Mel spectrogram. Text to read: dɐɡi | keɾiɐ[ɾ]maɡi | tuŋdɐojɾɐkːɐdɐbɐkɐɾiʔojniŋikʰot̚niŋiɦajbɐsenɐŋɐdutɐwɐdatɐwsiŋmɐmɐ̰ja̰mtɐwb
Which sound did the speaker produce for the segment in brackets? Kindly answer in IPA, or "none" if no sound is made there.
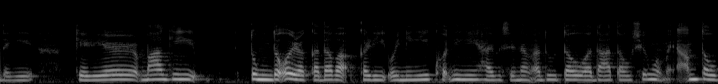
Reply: ɾ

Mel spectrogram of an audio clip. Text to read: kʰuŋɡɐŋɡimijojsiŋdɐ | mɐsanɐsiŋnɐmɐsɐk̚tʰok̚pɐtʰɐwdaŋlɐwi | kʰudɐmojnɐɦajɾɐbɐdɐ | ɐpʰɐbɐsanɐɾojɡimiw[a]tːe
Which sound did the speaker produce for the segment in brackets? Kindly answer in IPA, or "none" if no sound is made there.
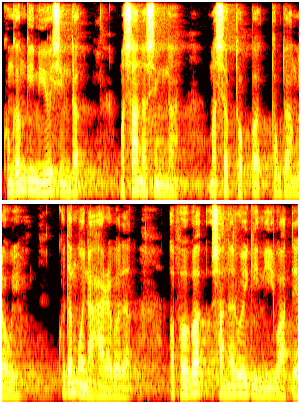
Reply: a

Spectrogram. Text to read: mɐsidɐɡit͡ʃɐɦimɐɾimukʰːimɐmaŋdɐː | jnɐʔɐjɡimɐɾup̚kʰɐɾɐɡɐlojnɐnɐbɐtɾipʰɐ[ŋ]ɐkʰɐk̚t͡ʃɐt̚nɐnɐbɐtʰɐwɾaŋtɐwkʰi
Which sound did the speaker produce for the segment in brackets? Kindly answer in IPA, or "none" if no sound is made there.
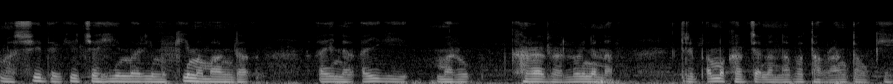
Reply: m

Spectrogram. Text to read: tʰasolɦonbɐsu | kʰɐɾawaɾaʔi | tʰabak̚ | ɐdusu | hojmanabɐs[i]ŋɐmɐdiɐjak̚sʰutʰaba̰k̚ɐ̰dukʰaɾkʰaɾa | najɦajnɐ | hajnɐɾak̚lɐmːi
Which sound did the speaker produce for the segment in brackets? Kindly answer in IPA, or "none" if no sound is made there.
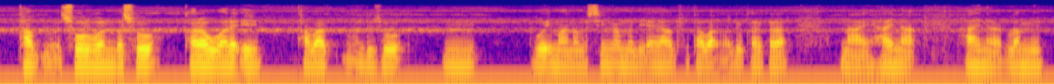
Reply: i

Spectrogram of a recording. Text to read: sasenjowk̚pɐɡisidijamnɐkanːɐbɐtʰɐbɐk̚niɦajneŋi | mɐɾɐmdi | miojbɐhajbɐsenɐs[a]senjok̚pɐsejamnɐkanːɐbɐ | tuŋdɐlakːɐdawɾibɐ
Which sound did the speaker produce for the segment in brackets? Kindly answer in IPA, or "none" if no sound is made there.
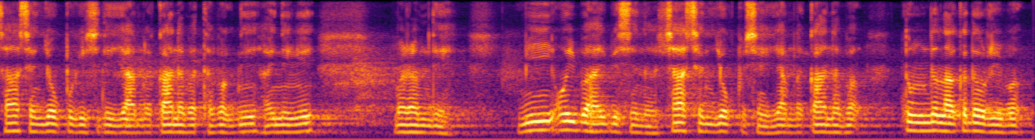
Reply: a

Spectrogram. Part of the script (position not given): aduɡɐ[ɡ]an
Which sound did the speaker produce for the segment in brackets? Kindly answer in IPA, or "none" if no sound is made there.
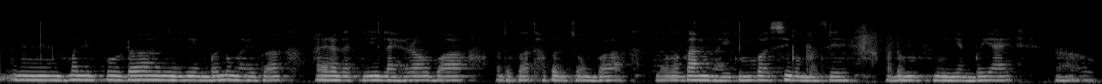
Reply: ɡ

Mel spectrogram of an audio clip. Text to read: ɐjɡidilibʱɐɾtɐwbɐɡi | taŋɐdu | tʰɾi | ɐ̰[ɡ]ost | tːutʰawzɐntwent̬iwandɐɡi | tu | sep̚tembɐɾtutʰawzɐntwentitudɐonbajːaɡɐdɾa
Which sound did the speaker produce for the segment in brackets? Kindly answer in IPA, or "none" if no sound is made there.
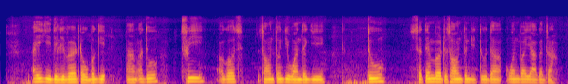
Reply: ɡ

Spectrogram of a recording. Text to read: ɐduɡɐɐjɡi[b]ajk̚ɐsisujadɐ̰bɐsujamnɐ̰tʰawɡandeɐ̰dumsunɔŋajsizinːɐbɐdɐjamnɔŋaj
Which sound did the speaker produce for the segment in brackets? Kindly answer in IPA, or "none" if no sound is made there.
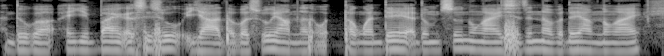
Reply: b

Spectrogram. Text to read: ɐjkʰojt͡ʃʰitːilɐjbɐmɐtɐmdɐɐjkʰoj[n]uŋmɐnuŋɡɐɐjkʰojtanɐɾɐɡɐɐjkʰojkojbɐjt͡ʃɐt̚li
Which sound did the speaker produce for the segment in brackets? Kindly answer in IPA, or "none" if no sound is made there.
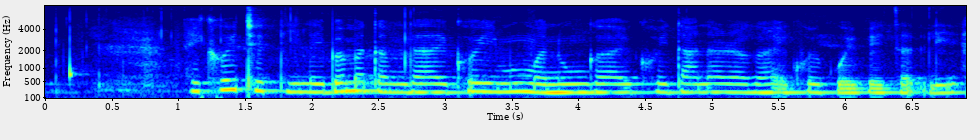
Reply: m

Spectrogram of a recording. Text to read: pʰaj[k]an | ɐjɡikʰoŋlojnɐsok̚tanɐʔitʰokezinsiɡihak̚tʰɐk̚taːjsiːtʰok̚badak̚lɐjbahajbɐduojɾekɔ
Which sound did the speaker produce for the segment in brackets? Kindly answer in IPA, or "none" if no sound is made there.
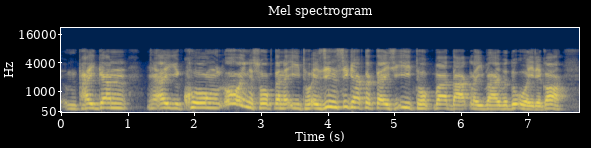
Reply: ɡ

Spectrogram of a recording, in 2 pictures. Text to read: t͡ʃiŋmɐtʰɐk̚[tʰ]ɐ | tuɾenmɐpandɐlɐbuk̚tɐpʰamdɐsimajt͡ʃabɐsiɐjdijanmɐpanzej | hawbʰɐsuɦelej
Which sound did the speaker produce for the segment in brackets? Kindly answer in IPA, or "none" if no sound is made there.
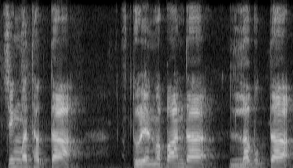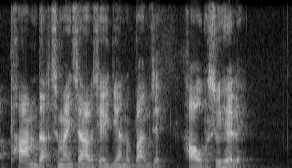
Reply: t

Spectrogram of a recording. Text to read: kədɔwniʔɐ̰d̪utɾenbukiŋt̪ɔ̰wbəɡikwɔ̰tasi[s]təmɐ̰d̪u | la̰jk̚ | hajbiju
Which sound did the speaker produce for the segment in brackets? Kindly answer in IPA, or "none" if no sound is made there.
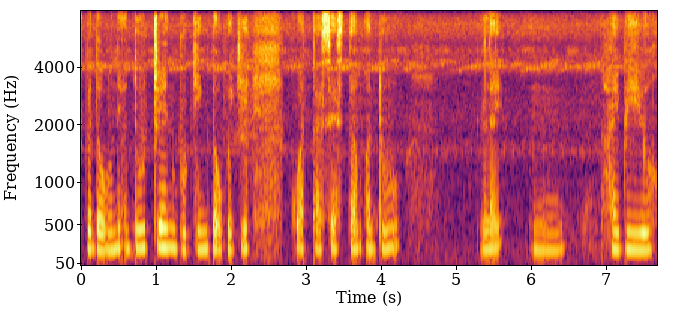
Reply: s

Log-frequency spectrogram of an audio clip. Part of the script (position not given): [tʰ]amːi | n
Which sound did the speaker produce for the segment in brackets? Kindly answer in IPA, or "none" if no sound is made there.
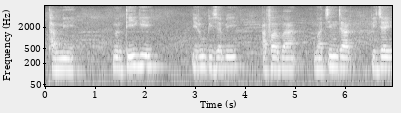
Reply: tʰ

